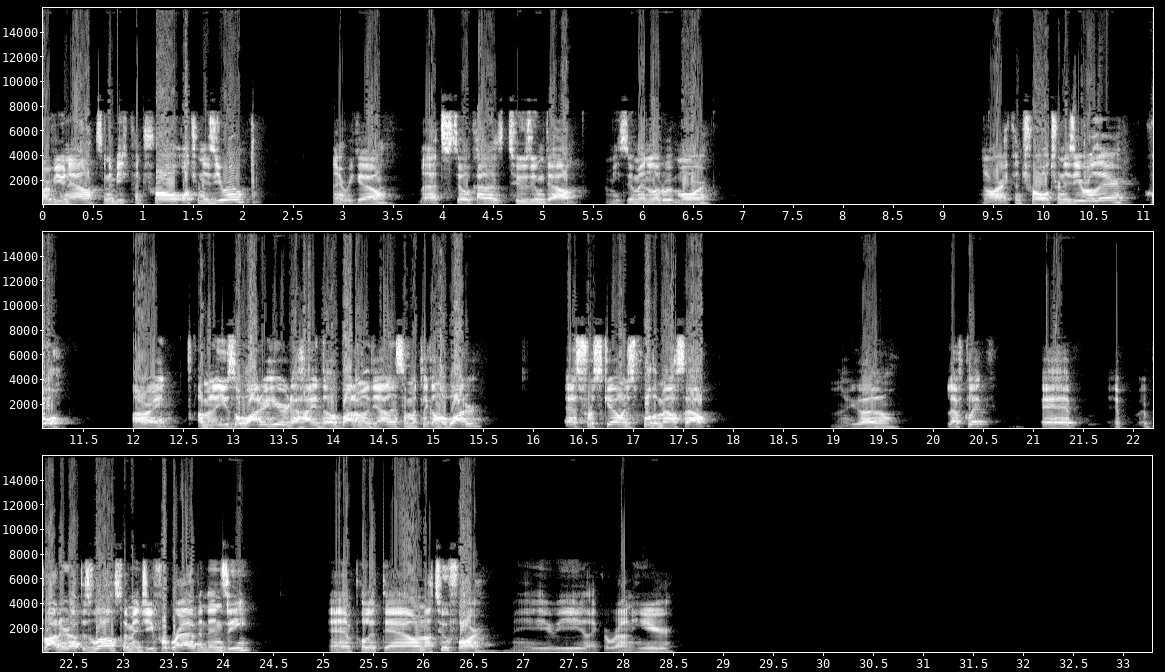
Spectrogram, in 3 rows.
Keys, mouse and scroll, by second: 2.0 ctrl+alt+KP_0, 2.9 scroll up 2, 3.8 scroll down 2, 4.6 middle click, 5.4-5.8 scroll up 2, 5.9 middle click, 6.7-7.5 scroll up 1, 7.5 middle click, 10.3 ctrl+alt+KP_0, 12.4 click, 14.8 click, 16.4 s, 23.4 g.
